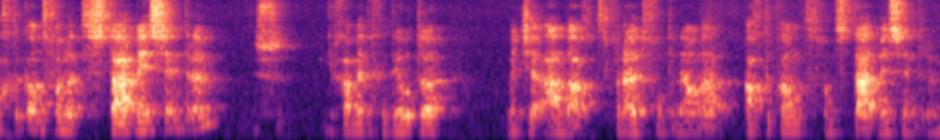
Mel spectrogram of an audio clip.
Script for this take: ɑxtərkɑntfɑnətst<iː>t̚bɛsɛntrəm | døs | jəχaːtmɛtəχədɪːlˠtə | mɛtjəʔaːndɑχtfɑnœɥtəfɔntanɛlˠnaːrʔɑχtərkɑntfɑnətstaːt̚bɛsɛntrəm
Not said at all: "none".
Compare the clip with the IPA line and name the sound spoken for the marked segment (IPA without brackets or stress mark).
aː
